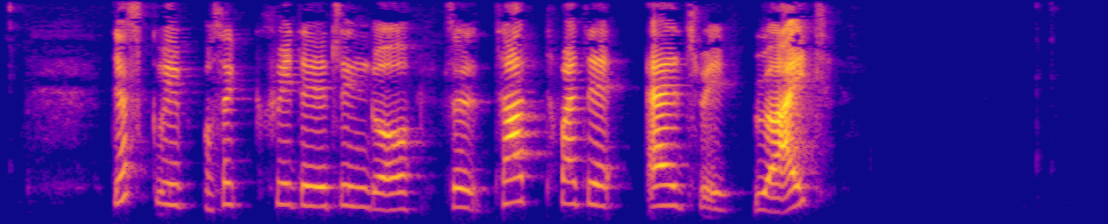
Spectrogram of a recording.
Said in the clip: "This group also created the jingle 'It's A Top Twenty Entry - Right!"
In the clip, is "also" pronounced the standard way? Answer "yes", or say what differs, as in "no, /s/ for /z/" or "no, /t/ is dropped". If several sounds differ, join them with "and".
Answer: no, /l/ is dropped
